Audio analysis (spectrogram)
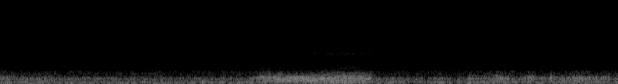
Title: This Jack Russell Snores Louder Than My Dad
